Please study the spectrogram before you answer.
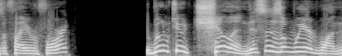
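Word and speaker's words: Kylin: And it's pronounced Chillin', not Kailin. It's Chillin', I think. Somebody who speaks Chinese is going to come across this video and be like, "Oh my god, you butchered my language," and I'm sorry. I don't speak Chinese.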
